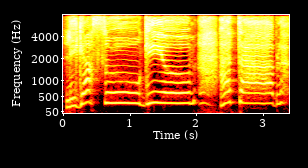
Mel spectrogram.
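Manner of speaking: high, slow motherly call; mother's call. Retold or imitated. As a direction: sing it out like a mother calling. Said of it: "Elle disait".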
